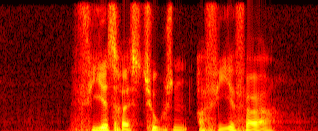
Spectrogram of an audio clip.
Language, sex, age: Danish, male, 25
